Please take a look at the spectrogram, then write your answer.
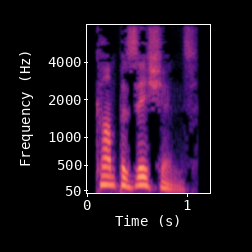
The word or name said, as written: compositions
